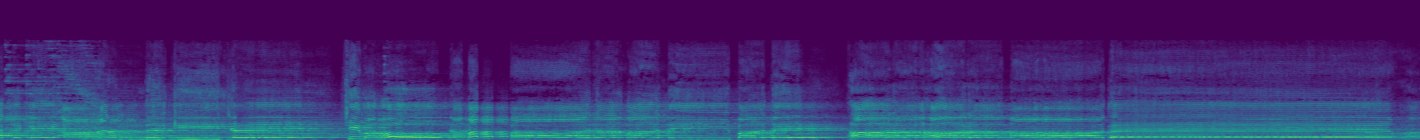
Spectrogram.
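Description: A devotional chant sung to music in long held notes, over a steady drone. The last note is held for about three seconds near the end.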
